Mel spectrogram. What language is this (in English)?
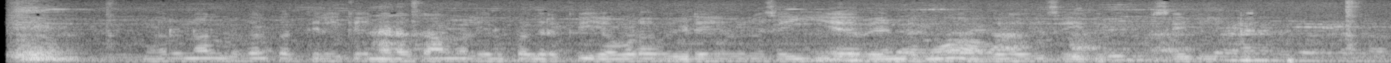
Tamil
